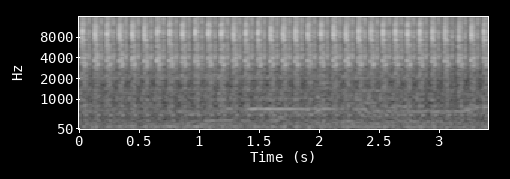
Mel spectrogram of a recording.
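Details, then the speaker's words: Yamaha Mio M3 125 scooter, hard to start with electric starter failed, kick-started: steady idle with fast, even metallic clatter about three per second; rough engine noise not from CVT, automatic cam chain tensioner to be checked first. "Nah untuk suara mesin yang seperti ini itu bukan berasal dari bagian Sipi atau bagian sambelnya guys"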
